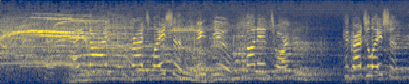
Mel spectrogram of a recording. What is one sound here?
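A woman asks questions into a microphone.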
